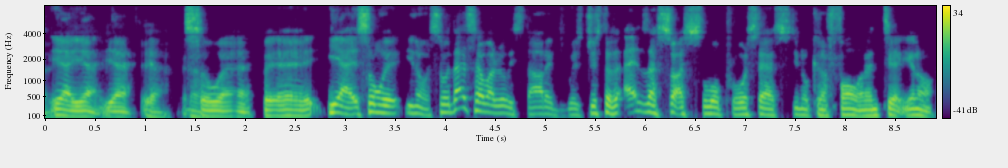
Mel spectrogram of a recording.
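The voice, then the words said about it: Scottish accent. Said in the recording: “the Scottish accent ... Scottish accent because it's quite heavy ... so he might understand my accent”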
